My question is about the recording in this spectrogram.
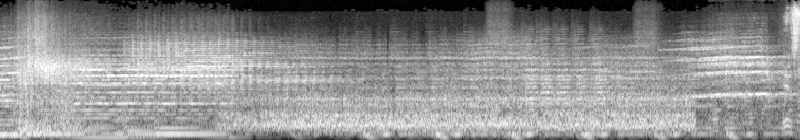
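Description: Cartoon action soundtrack: background music with sound effects, a sudden burst just after the start and a dense rushing noise through the middle, with rising tones near the end.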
